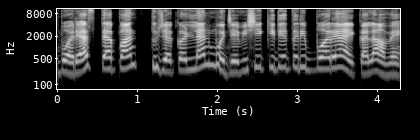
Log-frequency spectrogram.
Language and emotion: Goan Konkani, happy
